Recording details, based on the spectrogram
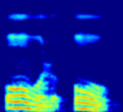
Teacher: सामान्य स्थिति से उठ जा जैसे आप ओ बोलो ओ तो आपके जो पीछे वाला भाग है जीभ का वो ऊपर उठ जाएगा थोड़ा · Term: पश्व स्वर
